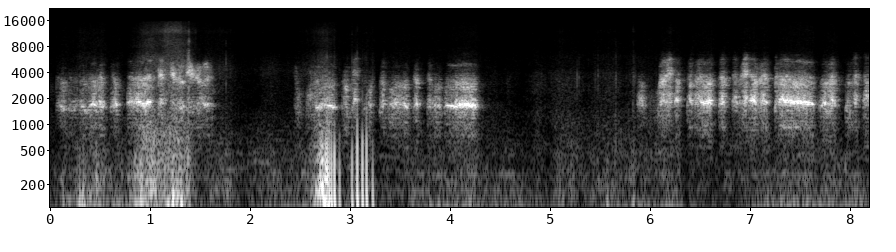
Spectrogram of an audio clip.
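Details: A dancing cockatiel talks in harsh, buzzy phrases, with a long burst at the start, a pause broken by a few knocks, then a steady chattering stretch at the end.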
